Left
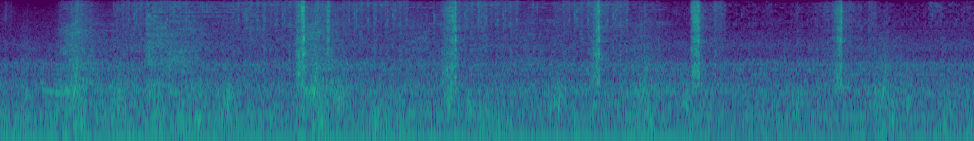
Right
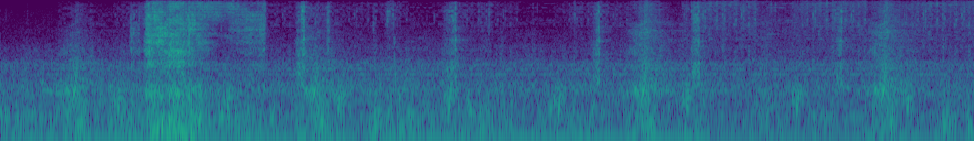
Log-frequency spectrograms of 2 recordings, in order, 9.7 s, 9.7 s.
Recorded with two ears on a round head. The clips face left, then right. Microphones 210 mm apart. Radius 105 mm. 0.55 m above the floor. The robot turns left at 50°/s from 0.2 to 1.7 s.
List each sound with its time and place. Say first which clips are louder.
1.3 s tearing paper: right 4 dB; 60° right (ahead or behind), 0.8 m; by 2.7 s 80° right, 0.8 m
3.0 s scissors: left 3 dB; 65° left (ahead or behind), 0.7 m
